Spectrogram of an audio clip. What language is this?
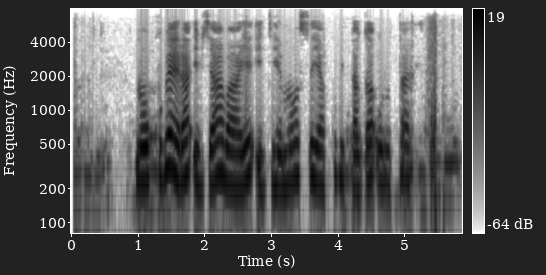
Kinyarwanda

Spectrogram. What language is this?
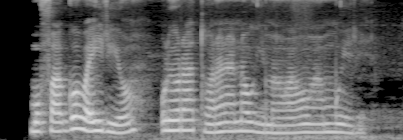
Kikuyu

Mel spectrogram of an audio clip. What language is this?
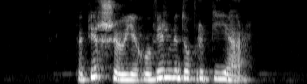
Belarusian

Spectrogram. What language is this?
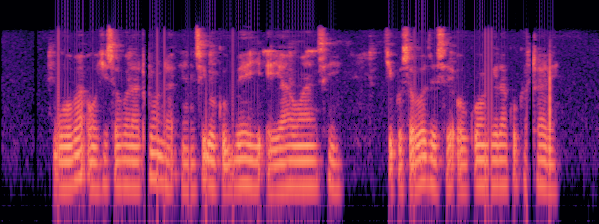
Ganda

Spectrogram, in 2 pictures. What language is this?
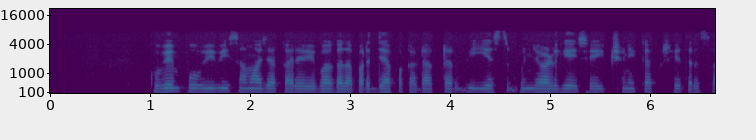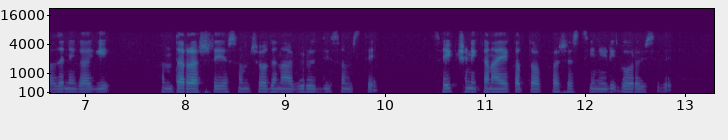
Kannada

